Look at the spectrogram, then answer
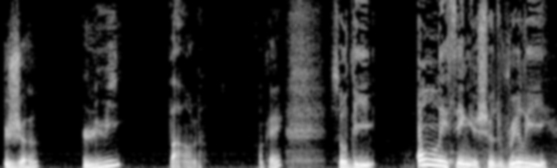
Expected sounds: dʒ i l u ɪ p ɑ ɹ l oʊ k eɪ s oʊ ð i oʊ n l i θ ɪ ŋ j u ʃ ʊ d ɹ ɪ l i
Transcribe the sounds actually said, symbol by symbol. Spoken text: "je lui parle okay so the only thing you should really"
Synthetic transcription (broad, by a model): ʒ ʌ l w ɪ p ɑ ɹ l oʊ k eɪ s oʊ ð i oʊ n l i θ ɪ ŋ j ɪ ʃ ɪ d ɹ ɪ l i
